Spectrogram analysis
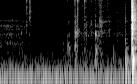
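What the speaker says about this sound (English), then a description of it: "Let's grab my tape scissors" Sticky tape scissors snip at a card-making desk in a few sharp, close cuts: two quiet snips early on, then a louder crisp cut at the end, with a quiet room between.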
